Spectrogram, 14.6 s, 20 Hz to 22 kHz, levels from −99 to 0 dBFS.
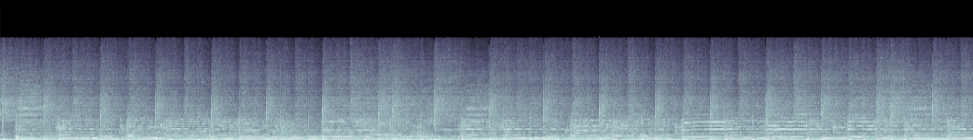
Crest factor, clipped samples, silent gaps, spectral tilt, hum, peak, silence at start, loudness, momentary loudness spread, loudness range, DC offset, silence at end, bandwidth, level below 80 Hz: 12 dB; under 0.1%; none; -4.5 dB/octave; none; 0 dBFS; 0 s; -13 LUFS; 2 LU; 1 LU; under 0.1%; 0 s; 15.5 kHz; -20 dBFS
